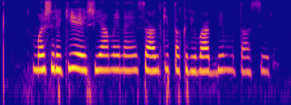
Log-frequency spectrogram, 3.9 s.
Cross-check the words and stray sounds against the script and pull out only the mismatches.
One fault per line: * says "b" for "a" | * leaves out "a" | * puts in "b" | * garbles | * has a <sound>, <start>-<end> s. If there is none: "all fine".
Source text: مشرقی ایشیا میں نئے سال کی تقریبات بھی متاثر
all fine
